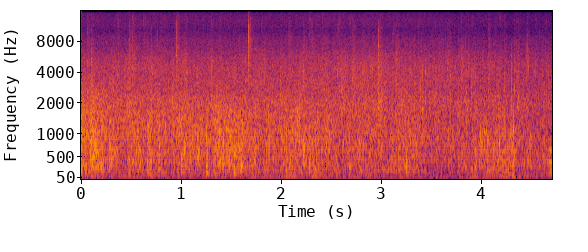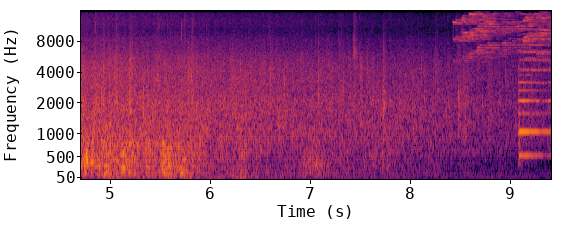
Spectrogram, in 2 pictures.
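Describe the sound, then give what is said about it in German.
A heavy thunderstorm passes overhead, deep rolling thunder rumbling beneath steady, dense rainfall, the roar easing somewhat toward the end with no voices present. “schliefen so fest, dass sie nicht mitbekamen, wie das heftige Gewitter über ihnen hinwegzog.”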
